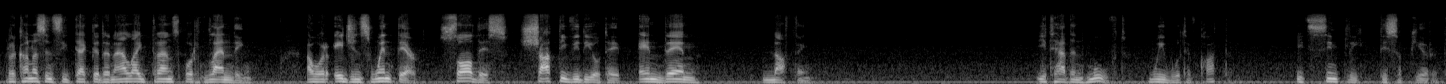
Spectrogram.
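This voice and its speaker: An actor as grave Soviet intelligence officer, clipped. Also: male voice, mid-range voice, measured pace, long pauses, a little mellow, a little hiss or hum, natural voice. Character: terse, serious Soviet intelligence officer giving briefing. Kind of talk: 1990s game cutscene acting.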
